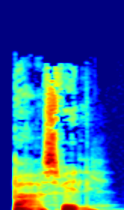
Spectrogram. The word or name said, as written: barsvælg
